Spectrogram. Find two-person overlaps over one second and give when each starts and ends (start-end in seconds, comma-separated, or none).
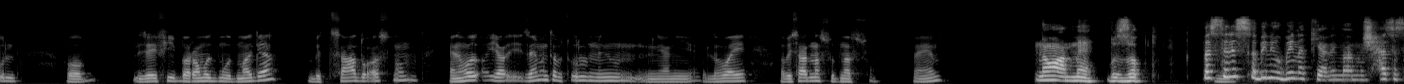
none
